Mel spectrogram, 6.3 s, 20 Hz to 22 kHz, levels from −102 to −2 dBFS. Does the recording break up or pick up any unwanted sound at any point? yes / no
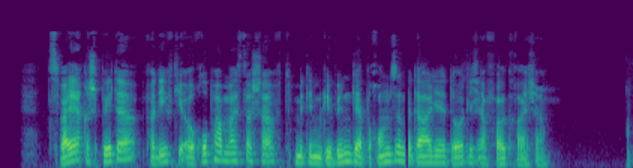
yes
